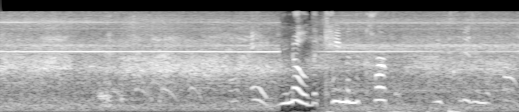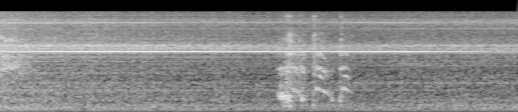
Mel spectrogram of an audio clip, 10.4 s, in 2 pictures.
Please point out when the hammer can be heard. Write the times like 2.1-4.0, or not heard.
not heard.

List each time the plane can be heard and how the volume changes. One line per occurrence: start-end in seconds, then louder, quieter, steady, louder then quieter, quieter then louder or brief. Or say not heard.
0.0-10.3 quieter.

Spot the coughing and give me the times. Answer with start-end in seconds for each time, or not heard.
0.9-1.8, 8.0-8.7.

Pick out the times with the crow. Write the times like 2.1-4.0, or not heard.
0.0-5.5.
